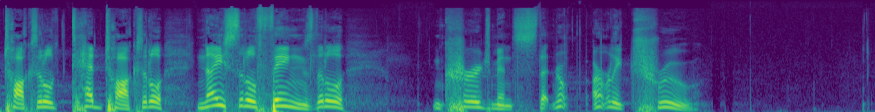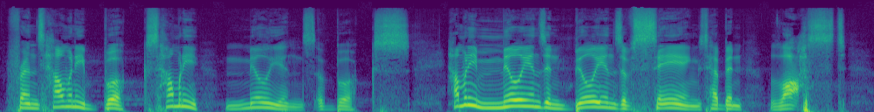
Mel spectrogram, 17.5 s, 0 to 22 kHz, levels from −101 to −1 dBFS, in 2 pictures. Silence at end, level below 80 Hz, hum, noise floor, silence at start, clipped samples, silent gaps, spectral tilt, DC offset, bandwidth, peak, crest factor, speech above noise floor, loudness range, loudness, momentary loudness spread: 0.3 s; -36 dBFS; none; -72 dBFS; 0.05 s; under 0.1%; none; -5.5 dB/octave; under 0.1%; 17 kHz; 0 dBFS; 22 dB; 50 dB; 9 LU; -22 LUFS; 16 LU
